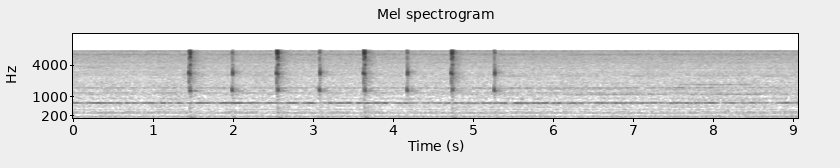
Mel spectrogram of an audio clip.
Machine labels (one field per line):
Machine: valve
